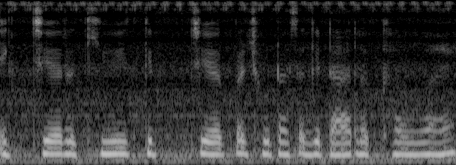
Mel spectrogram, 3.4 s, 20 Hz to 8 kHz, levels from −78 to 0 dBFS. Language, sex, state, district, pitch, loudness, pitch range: Hindi, female, Bihar, Araria, 220 Hz, -28 LUFS, 220-230 Hz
